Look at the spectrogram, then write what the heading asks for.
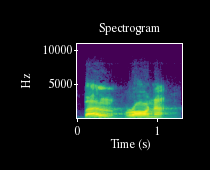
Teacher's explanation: sedikit membaca dengan sukun, bal rona, tidak diidghamkan.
